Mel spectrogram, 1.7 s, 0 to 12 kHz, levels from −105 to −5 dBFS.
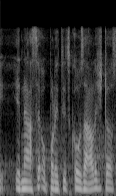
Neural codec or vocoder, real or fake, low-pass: none; real; 7.2 kHz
